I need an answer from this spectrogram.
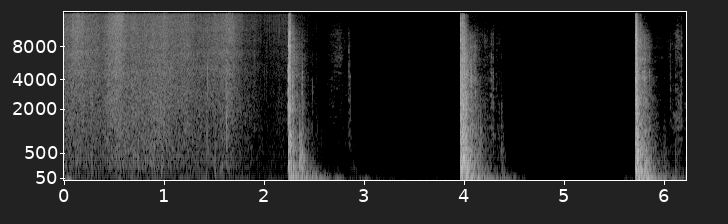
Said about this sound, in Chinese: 对了，我用脚蹬这个玻璃门来发出声响，他如果走近的话，肯定能听到这里的响动。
